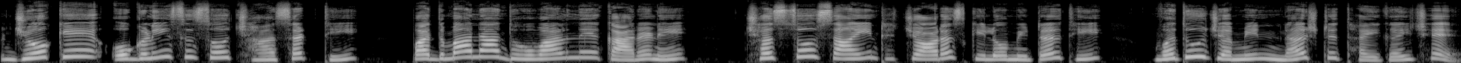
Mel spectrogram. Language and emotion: Gujarati, neutral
